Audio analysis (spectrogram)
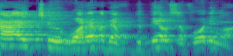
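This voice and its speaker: Speaking at a moderate pace, a man with a non-native accent uses a high pitch and ordinary pitch variation. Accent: foreign. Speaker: congressional candidate, lawyer. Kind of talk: campaign speech.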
